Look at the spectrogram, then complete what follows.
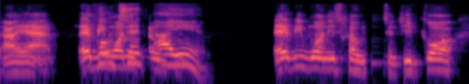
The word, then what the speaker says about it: Potentiam: Listen, this is potent I am is how I like to say it.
